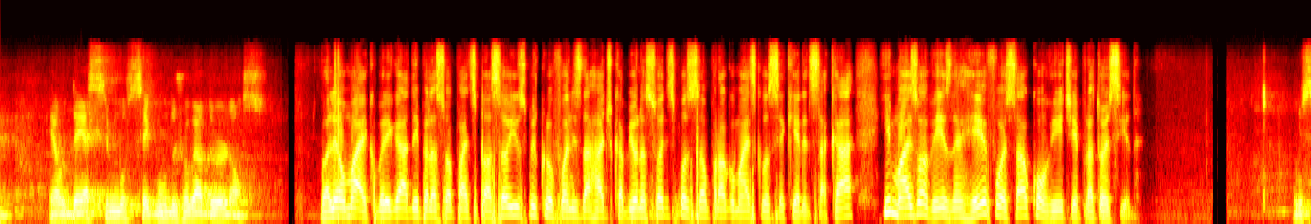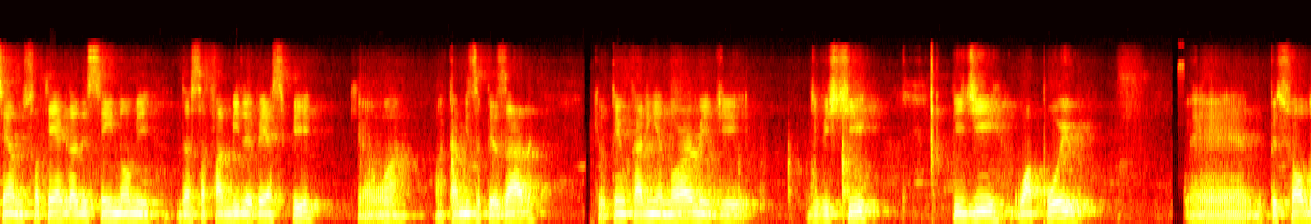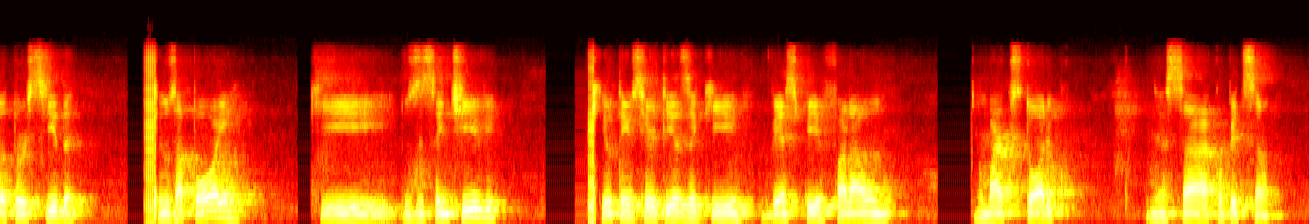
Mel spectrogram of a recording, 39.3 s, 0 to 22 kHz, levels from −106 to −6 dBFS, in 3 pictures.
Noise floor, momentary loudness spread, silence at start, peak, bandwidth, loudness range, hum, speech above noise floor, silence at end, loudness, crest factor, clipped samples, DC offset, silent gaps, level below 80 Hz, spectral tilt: -56 dBFS; 10 LU; 0 s; -2 dBFS; 9.8 kHz; 3 LU; none; 42 dB; 0.25 s; -15 LUFS; 14 dB; under 0.1%; under 0.1%; 2.88-2.93 s, 12.13-12.25 s; -48 dBFS; -5.5 dB/octave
